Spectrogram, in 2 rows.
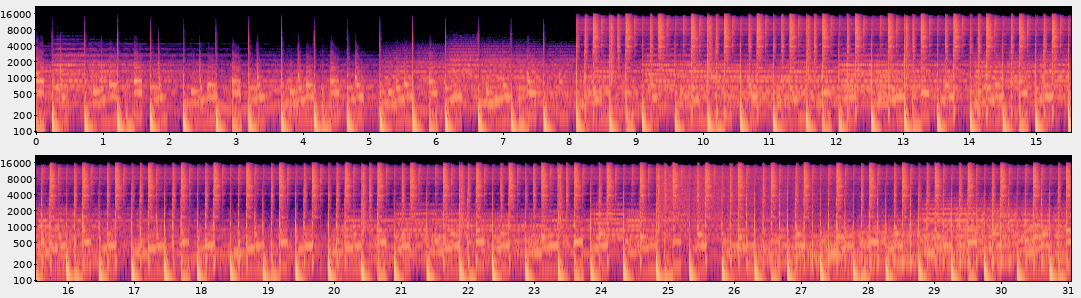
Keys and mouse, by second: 0.1 alt+click, 0.5 click, 1.5 alt+click, 1.7 alt+middle click, 1.8 alt+click, 2.0 alt+click, 2.6 click, 2.9 alt+click, 3.4 alt+click, 4.1 alt+middle click, 4.5 2, 5.2 click, 5.5 alt+click, 5.7 click, 6.0 shift+click, 6.2 shift+click, 6.4 shift+click, 6.6 r, 6.8 alt+click, 7.0 click, 7.7-9.2 drag, 9.3 alt+click, 9.6 alt+click, 10.0 ctrl+z, 10.2 click, 10.5 click, 10.8 alt+4, 10.9 click, 11.2 F2, 11.8 alt+middle click, 12.2 alt+middle click, 12.5 F3, 12.9 alt+middle click, 13.2 w, 13.4 click, 14.4-15.2 alt+drag, 15.4 click, 15.6 click, 15.9-16.2 alt+drag, 16.6-17.0 alt+drag, 17.1 alt+click, 17.5 F1, 18.5 r, 18.8 click, 19.6 click, 20.0 w, 20.2 click, 20.5-20.9 alt+drag, 20.9 r, 21.1 click, 21.4 click, 21.6 alt+click, 22.1-23.3 drag, 23.4 alt+click, 23.8 4, 23.9 click, 24.0 middle click, 24.3 middle click, 26.0-27.0 alt+drag, 27.2 alt+middle drag, 28.0 alt+click, 28.5 alt+middle click.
